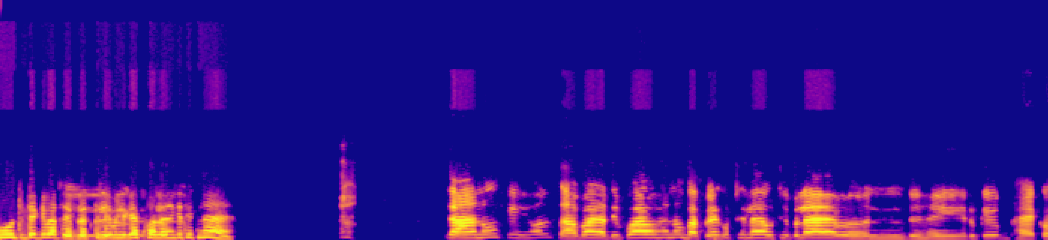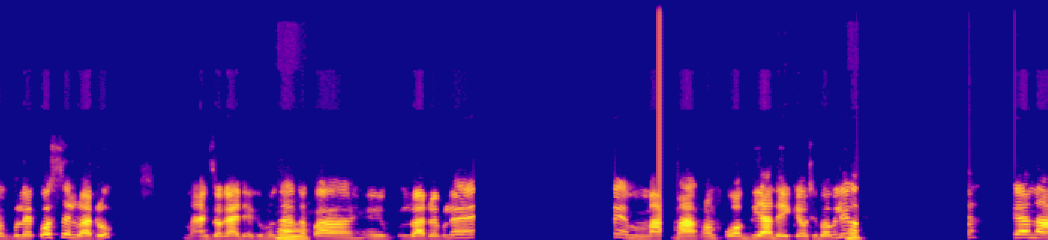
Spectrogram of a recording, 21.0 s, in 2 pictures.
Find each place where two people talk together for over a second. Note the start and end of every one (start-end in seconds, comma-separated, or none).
none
